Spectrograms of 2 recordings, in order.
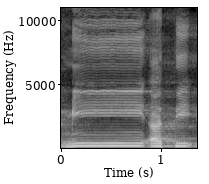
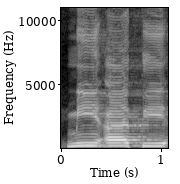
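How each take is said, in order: First: The vowel after the m is drawn out long. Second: The vowel after the m is short. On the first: The speaker calls it wrong. "Tidak boleh mi'ati, itu salah" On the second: The speaker calls it right. "Jadi mi-nya dibaca pendek"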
